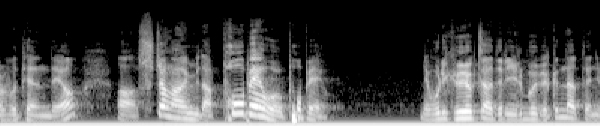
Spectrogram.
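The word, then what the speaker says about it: φοβέω: 이것을 포베오, 제가 일부 예배 때는 제가 이걸 발음을 잘 못했는데요, 수정합니다. 포베오. 우리 교역자들이 일부 예배 끝났더니 목사님 이 단어입니다 이렇게 알려주셨어요. 감사합니다. 포베오.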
